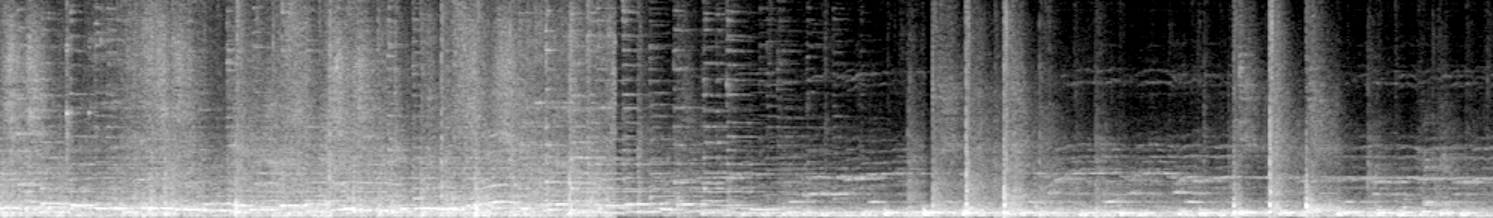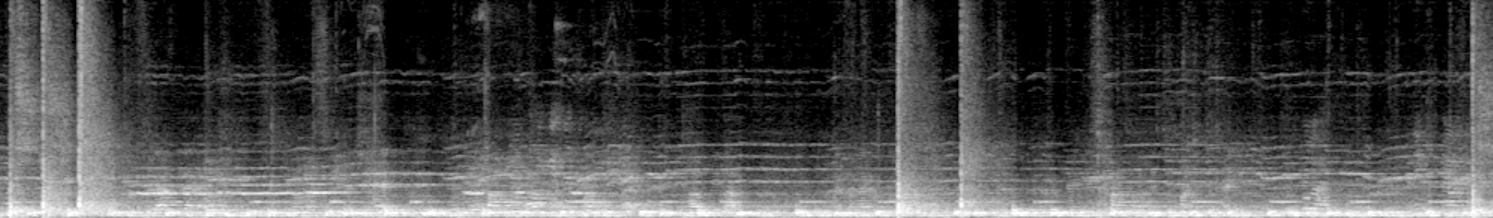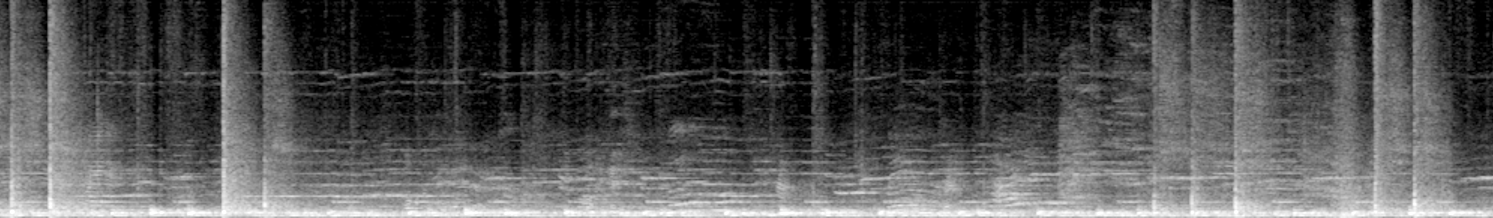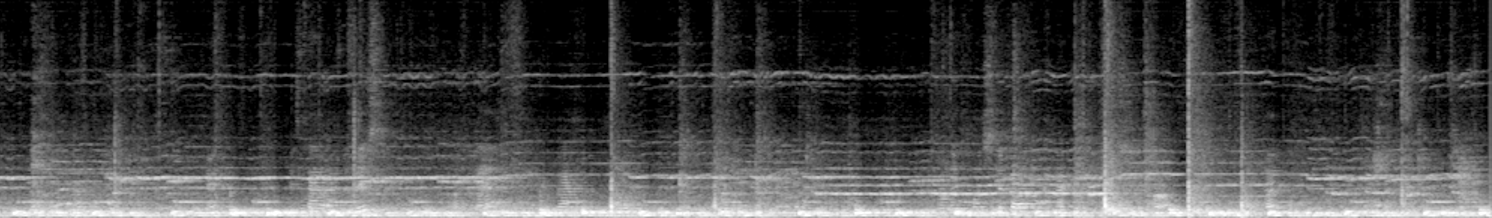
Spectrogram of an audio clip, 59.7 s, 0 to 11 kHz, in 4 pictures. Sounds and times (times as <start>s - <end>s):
Music: 0.0s - 59.7s.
